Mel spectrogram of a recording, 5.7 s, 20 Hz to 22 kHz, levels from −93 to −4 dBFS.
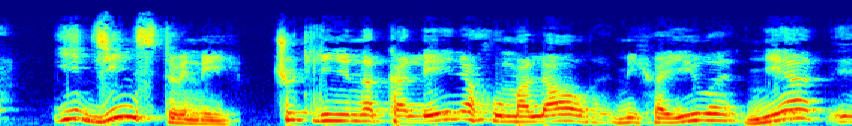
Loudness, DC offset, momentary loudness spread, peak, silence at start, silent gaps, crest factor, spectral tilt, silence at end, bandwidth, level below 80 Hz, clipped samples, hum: -19 LUFS; under 0.1%; 6 LU; -8 dBFS; 0.35 s; none; 12 dB; -5.5 dB/octave; 0 s; 13 kHz; -48 dBFS; under 0.1%; none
